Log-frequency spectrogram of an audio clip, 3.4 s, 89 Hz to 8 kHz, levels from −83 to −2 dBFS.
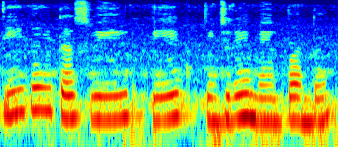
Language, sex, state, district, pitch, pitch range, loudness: Hindi, female, Rajasthan, Bikaner, 215 Hz, 205-230 Hz, -13 LUFS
